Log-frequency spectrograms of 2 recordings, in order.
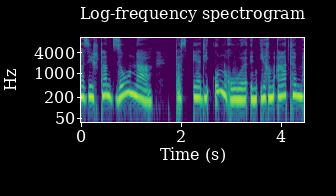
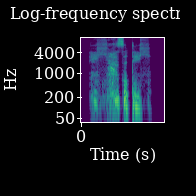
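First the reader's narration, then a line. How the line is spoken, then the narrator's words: Quiet. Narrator (German): sagte Jess leise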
